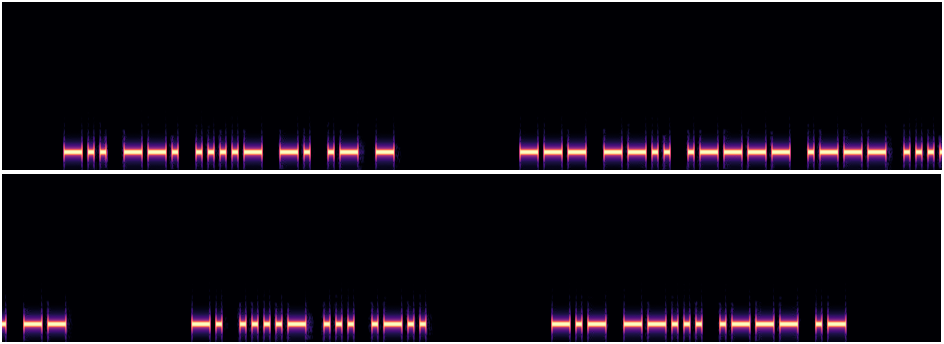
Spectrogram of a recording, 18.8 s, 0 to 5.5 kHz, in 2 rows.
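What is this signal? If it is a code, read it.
Morse code, heard as a keyed tone, about 20 wpm, 600 Hz. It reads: DG4NAT OZ1JHM N4SL K7JA
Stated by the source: Morse call-sign practice at 20 wpm.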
